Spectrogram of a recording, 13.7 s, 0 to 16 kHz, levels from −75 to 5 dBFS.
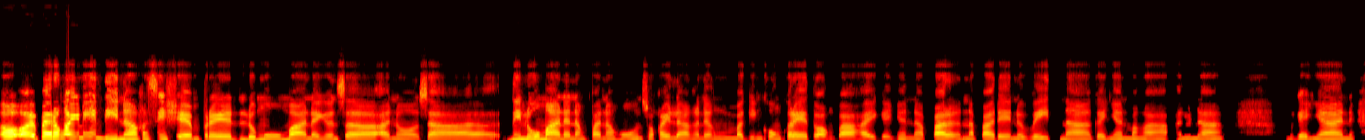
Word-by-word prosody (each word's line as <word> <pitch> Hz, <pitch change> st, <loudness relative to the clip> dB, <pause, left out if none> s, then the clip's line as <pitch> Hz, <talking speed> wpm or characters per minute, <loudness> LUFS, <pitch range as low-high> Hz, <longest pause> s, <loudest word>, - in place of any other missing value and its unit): Oo 300 Hz, -2 st, +10 dB
eh, 305 Hz, -, +9 dB
pero 435 Hz, -1 st, +10 dB
ngayon 415 Hz, +2 st, +9 dB, 0.2 s
hindi 300 Hz, -7 st, +1 dB
na, 275 Hz, +3 st, +4 dB
kasi 300 Hz, 0 st, -2 dB
siyempre 235 Hz, 0 st, +2 dB
lumuma 210 Hz, -3 st, -1 dB
na 190 Hz, 0 st, -4 dB
yun 205 Hz, +1 st, -7 dB
sa 195 Hz, -3 st, 0 dB
ano 180 Hz, 0 st, -7 dB
sa 180 Hz, -2 st, -2 dB, 0.7 s
niluma 255 Hz, -1 st, +1 dB
na 210 Hz, -, -2 dB
ng 205 Hz, 0 st, -6 dB
panahon. 175 Hz, -3 st, -7 dB
So, 195 Hz, -, -8 dB
kailangan 185 Hz, -3 st, -5 dB
nang 180 Hz, 0 st, -8 dB
maging 185 Hz, +1 st, -8 dB
konkreto 195 Hz, -2 st, -3 dB
ang 175 Hz, -, -4 dB
bahay 180 Hz, -1 st, -3 dB
ganyan, 165 Hz, 0 st, -12 dB
napa 165 Hz, 0 st, -1 dB
napa-renovate 180 Hz, +1 st, -6 dB
na 180 Hz, -2 st, -5 dB
ganyan, 180 Hz, -2 st, -9 dB
mga 165 Hz, -1 st, -8 dB
ano 175 Hz, -1 st, -14 dB
na, 175 Hz, 0 st, -6 dB, 0.8 s
ganyan. 185 Hz, 0 st, -4 dB
190 Hz, 150 wpm, -21 LUFS, 180-220 Hz, 0.8 s, Oo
